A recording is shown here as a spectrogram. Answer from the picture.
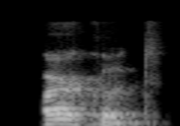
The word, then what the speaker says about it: Orkut: How do you pronounce it? Orkut? – Orkut.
